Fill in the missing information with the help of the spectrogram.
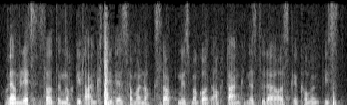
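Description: A man's voice: mid-range voice, steady tone, rapid-fire, vocal fry, highs cut off, very noisy. A man preaching a sermon to a congregation, speaking conversationally and asking the listeners questions directly. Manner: rises to loud bursts when quoting cries. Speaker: pastor. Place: church service before a congregation.

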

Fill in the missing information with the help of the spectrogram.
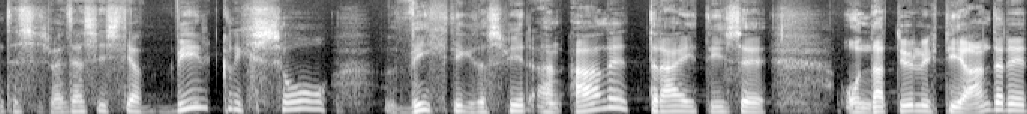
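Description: A man who is not a native speaker delivers a sermon in a slightly high voice, working through his words slowly. He halts and restarts often as he searches for phrasing. The recording is dry and close, with no room sound. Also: warm tone, no room sound. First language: not German. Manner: slow, halting, with many restarts and hesitations. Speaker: preacher.

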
